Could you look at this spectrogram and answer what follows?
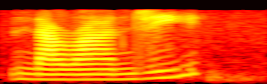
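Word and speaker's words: Naranji (नारंगी): A-N-I, bagani. The fourth color is orange, and that is pronounced Naranji, and that is spelled N as in Nathan, A-R-A-N-G-I. And the last color is blue, which is pronounced Nila, and is spelled N-I-L-A.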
